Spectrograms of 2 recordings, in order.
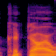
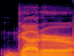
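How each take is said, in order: First: "Qatar" said as kuh-TAR; alternative pronunciation. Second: "Qatar" said like "gutter"; first variant pronunciation. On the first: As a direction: say "Qatar" with stress on the second syllable. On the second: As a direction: say "Qatar" as GUT-er, stress first. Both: Shown as a demonstration. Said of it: "whatever we want to call it".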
